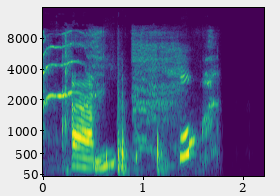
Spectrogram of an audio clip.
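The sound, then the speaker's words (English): A door creaks open with a loud, high, drawn-out squeak that bends in pitch, broken by a brief thump before the squeal resumes and quickly dies away. “Okay, my door's about to squeak really loud.”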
